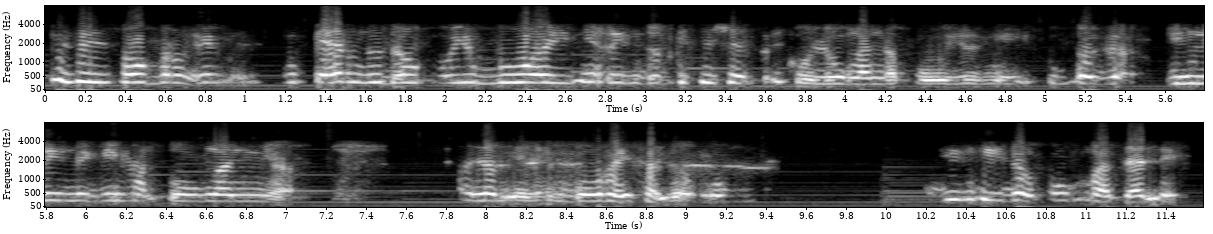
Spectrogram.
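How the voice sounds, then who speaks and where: A woman with a Filipino accent giving a personal account on a radio advice show, talking casually and politely in a halting, deferential way. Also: high-pitched, steady tone, vocal fry. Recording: dull band-limited radio sound, faint music. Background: background music.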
